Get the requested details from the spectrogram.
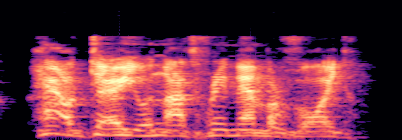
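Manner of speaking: loud, raspy, put-on angry tone. Scolding another speaker for not remembering a muscle: mock anger. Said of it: "I got a little angry".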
